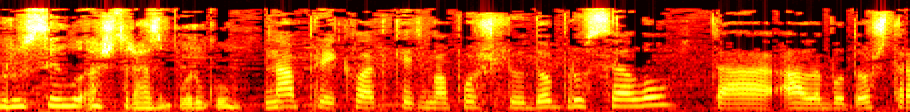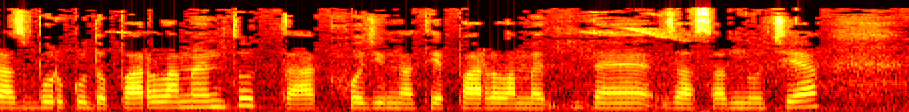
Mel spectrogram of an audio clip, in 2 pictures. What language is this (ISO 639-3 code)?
slk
